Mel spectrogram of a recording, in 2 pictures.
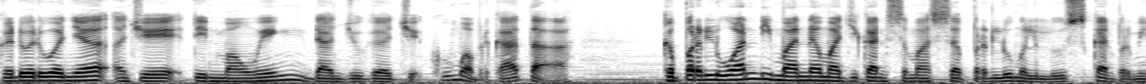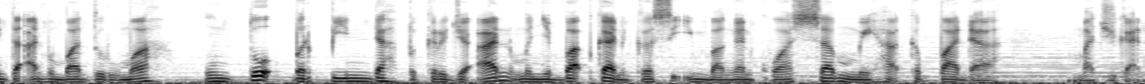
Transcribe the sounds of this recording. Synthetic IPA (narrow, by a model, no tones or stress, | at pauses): kəduaduaɲãʔət͡ʃet̪inmãwɪŋdand͡ʒuɡat͡ʃeʔkumãbərkat̪a̰ | kəpərluandimãnãmãd͡ʒikansəmãsapərlumə̃ləluskanpərmint̪a̰ʔa̰npəmbant̪uɾumahunt̪ʊʔbərpindahpəkərd͡ʒaʔanmə̃ɲəbap̚kankəsə̰ʔḭmbaŋãnkuasaməmẽɦa̰ʔkːəpada̰mã̰d͡ʒika̰n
